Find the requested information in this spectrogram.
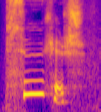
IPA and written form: ˈpsyːçɪʃ (PSYCHISCH)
